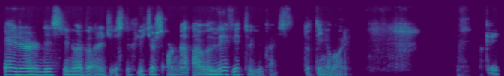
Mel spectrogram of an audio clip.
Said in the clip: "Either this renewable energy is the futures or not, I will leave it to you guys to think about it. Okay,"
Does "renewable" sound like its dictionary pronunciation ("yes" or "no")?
yes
